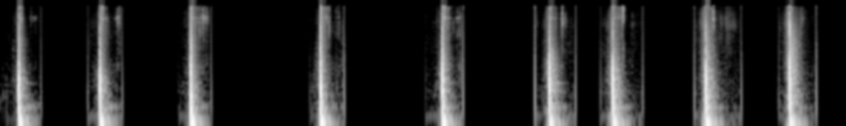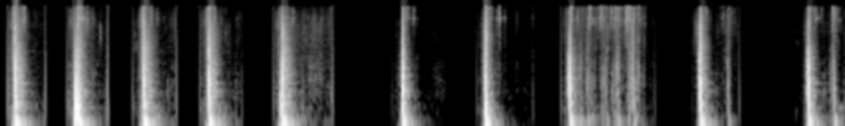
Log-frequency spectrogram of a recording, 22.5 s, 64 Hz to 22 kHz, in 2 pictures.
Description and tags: Falling on ground 1
By smashing and slamming a pillow on the couch, we created a foley sound that sounds like someone falling on the floor/ground or something heavy being dropped on the floor/ground.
